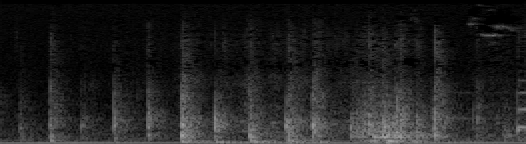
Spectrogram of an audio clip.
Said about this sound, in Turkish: Yavaş olsana arkadaş. O nasıl kapı kapatış?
